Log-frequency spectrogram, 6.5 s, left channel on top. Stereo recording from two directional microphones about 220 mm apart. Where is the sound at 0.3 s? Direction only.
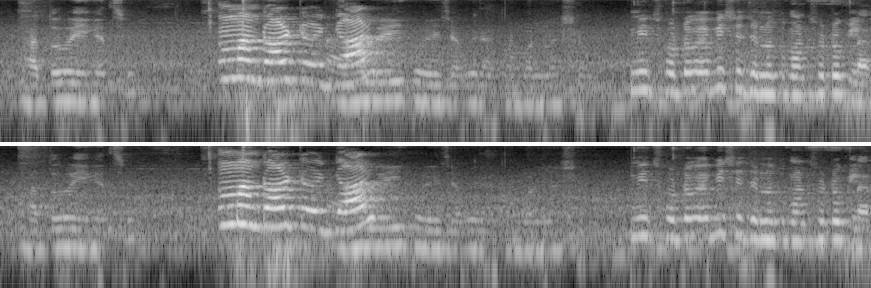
Centre (ahead or behind).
